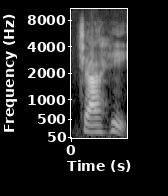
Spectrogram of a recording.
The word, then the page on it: caahe: hindi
